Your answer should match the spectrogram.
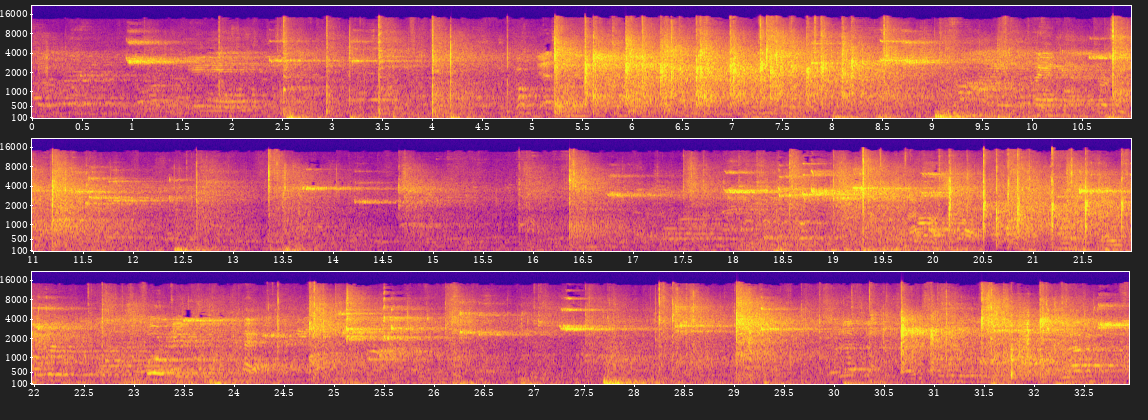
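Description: Badminton play: sharp racket hits on the shuttlecock, shoe squeaks and footfalls of the players on the court mat, with background voices.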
